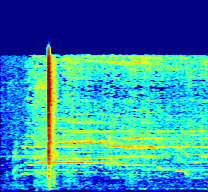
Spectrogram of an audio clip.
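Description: A pencil scratches on wood.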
